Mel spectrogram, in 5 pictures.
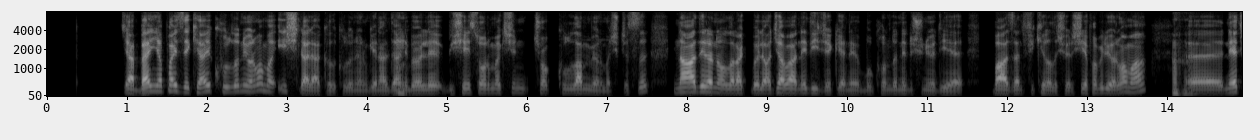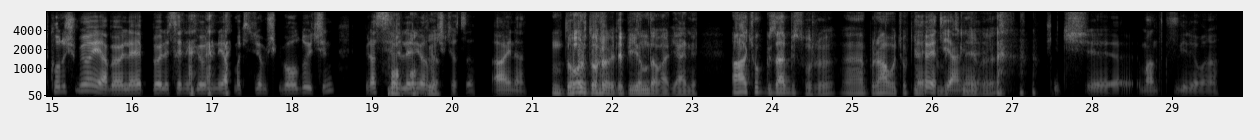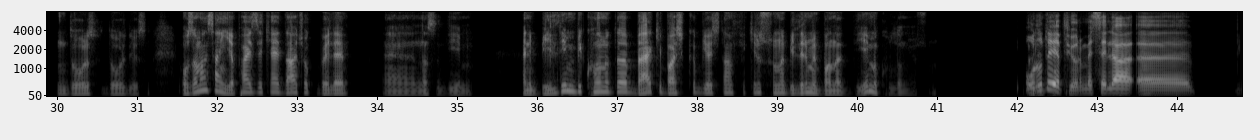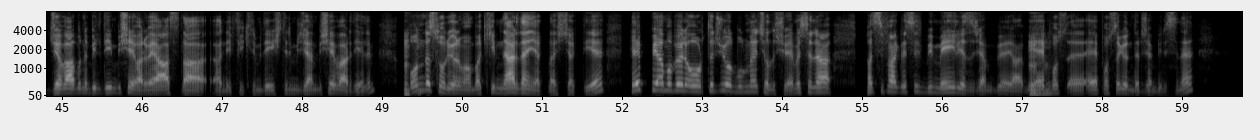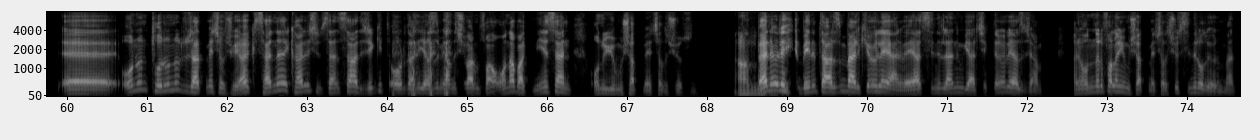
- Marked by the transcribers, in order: tapping; other background noise; chuckle; laughing while speaking: "Doğru, doğru"; chuckle; chuckle
- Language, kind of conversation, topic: Turkish, podcast, Yapay zekâ, hayat kararlarında ne kadar güvenilir olabilir?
